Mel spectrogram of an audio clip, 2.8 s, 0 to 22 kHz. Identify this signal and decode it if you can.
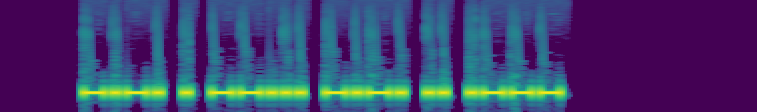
Morse code, heard as a keyed tone, about 46 wpm, 700 Hz. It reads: CE7CIJ
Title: DXCC-100 Call Signs - 6 Characters - 45wpm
